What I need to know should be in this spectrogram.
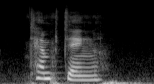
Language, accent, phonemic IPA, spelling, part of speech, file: English, US, /ˈtɛmp.tɪŋ/, tempting, adjective / verb / noun, En-us-tempting.ogg
- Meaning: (adjective) 1. Attractive, appealing, enticing 2. Seductive, alluring, inviting; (verb) present participle and gerund of tempt; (noun) The act of subjecting somebody to temptation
